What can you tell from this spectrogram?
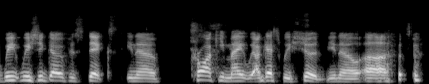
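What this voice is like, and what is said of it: Bad put-on Australian accent. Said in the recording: “Worst Australian accent ever.”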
